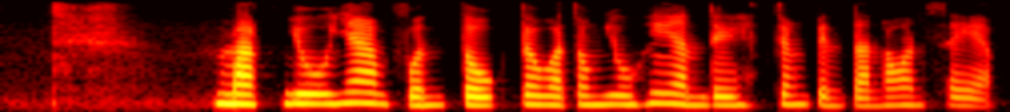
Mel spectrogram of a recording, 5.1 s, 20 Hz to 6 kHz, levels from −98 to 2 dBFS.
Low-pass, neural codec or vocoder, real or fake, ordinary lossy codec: 5.4 kHz; none; real; none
